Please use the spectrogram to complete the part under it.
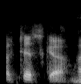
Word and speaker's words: Otisco: I'm going to butcher the name again. Was it Otisco? O-T-I-S-C-O? – Otisco.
